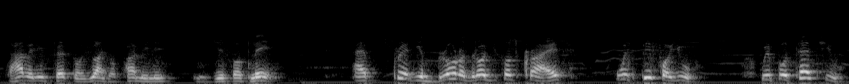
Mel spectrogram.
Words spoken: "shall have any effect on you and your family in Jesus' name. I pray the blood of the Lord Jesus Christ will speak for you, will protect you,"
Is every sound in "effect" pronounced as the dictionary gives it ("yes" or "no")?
no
